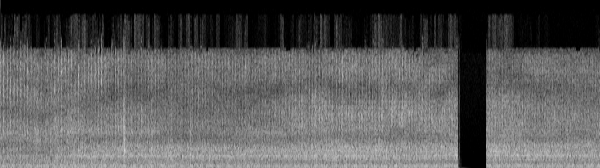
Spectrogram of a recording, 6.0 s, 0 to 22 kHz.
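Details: 25-year-old snowblower on its first test after a carburetor rebuild (new needle and seat, carb kit), choke used to start: steady, even single-cylinder drone holding pitch while blowing snow, no misses or surging. Normal running under load.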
